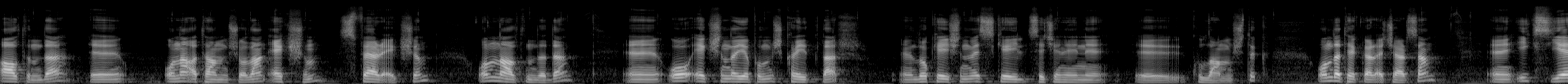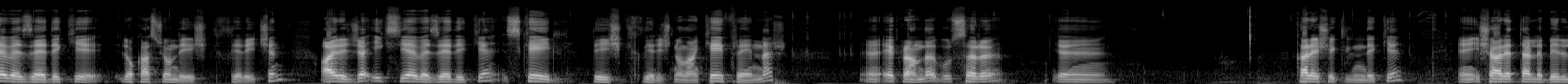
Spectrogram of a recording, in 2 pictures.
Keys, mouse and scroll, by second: 4.8-6.5 drag, 13.6-15.4 drag, 14.7-16.2 scroll down 1, 16.2 scroll down 1, 23.6-24.9 scroll up 1, 24.1-26.3 middle drag, 24.9-25.4 scroll up 1, 29.8-31.3 middle drag.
